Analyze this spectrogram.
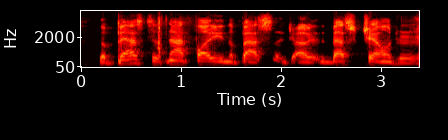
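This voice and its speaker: A man speaks at medium pitch, his voice making very wide pitch swings. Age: 60s. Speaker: boxing agent and consultant. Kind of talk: podcast interview. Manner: halting.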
